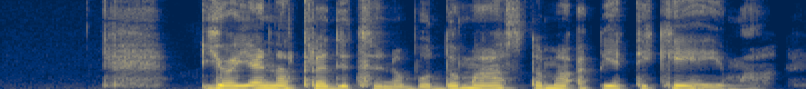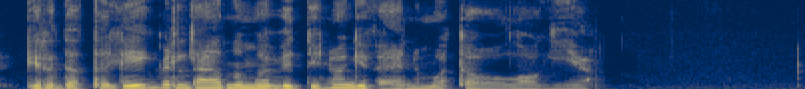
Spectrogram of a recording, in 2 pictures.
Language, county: Lithuanian, Klaipėda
